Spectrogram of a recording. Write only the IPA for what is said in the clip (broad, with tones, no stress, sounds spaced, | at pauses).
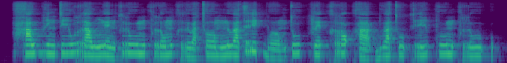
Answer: h a˦˥ w b i˧ n t iː˦˥ w r a˧ w ŋ e˨˩ n k r uː˧ m kʰ r o˦˥ m kʰ r ɯ˩˦ a̯ tʰ ɤː˧ m n ɯ˧ a̯ t r i˥˩ t̚ b ɤː˩˦ m t uː˥˩ k̚ f e˦˥ ʔ kʰ r ɔ˥˩ ʔ kʰ aː˨˩ k̚ b ɯ˧ a̯ tʰ u˦˥ ʔ k r iː˦˥ p̚ k uː˥˩ m kʰ r u˥˩ ʔ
